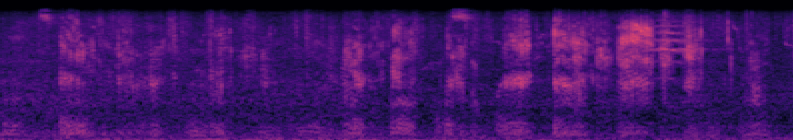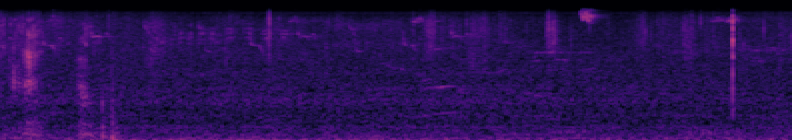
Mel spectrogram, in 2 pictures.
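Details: Four Irish Terrier puppies play-wrestling one last time before three of them leave for their new owners; rough, broadband growls and snuffly yips come in irregular bursts over the first six seconds, then quieter rustling over a steady low hum.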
